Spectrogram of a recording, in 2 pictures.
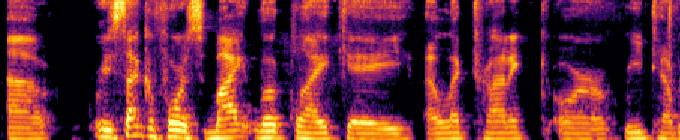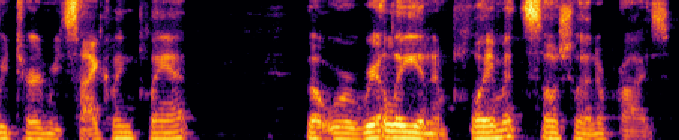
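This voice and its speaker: A man with a raspy voice today, introducing himself in a friendly, joking way on a webinar panel over video call. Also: medium pitch, fairly even intonation, normal speed, slight background noise. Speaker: panelist, enterprise founder.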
